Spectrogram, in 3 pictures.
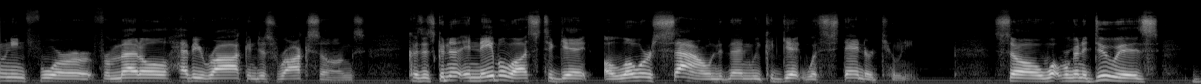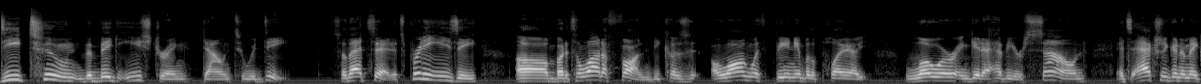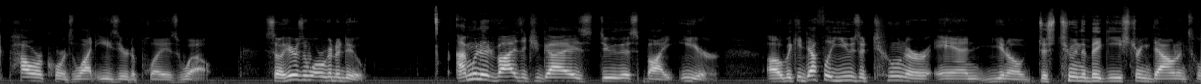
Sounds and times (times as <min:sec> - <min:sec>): Speech: 0:00.0 - 0:09.2, 0:10.0 - 0:27.7, 0:28.4 - 0:36.0.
